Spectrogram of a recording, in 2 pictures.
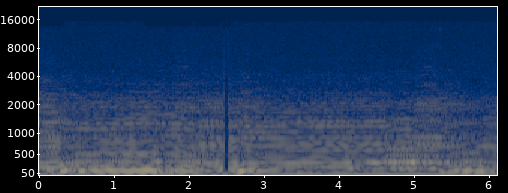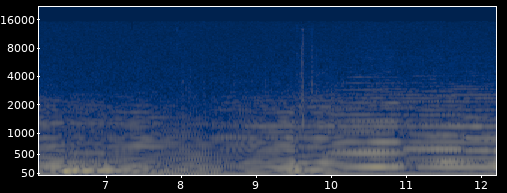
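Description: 8Dio Bazantar sampled bowed phrase from the 'Mystical Dark Bowing' patch: a slow line of low bowed notes on the five-string acoustic bass with sympathetic strings, the pitch changing every couple of seconds over a steady ringing resonance.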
